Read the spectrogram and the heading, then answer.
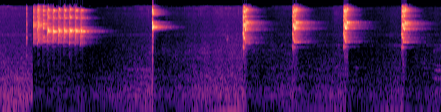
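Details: Songbird opening with a fast, rattling, high trill lasting about a second, then a series of single sharp, hissing chips spaced roughly one second apart.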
